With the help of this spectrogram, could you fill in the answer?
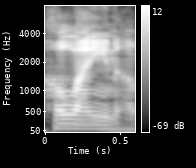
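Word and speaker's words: Haelena: this episode um which sounds like a normal name Helena but it's uh it is spelled with the weird Targaryen AE at the front it's h-a-e-l-e-n-a I like that um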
